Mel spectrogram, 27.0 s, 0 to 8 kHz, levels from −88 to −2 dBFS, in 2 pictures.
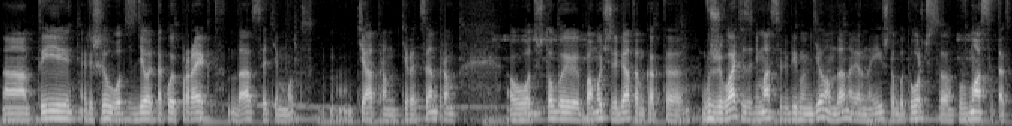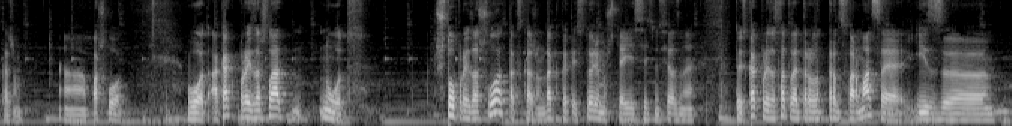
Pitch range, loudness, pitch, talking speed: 100-120 Hz, -27 LUFS, 110 Hz, 130 wpm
